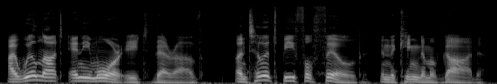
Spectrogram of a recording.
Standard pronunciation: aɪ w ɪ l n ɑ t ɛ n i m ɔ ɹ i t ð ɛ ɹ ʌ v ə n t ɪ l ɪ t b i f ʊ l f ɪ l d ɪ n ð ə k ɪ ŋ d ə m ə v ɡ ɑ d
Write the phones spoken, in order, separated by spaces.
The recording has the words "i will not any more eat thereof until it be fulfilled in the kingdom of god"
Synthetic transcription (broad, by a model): aɪ w ɪ l n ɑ t ɛ n i m ɔ ɹ i t ð ɛ ɹ ʌ v ə n t ɪ l ɪ t b i f ʊ l f ɪ l d ɪ n ð ə k ɪ ŋ d ə m ə v ɡ ɑ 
